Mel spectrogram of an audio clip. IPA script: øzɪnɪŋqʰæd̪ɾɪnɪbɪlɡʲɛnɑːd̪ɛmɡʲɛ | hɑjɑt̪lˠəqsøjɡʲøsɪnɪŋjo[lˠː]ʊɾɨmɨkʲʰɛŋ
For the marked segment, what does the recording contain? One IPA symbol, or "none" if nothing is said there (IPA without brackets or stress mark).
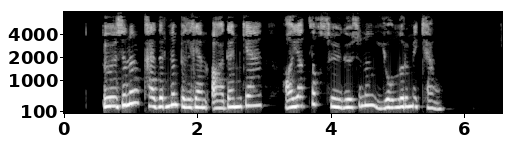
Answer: lˠː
